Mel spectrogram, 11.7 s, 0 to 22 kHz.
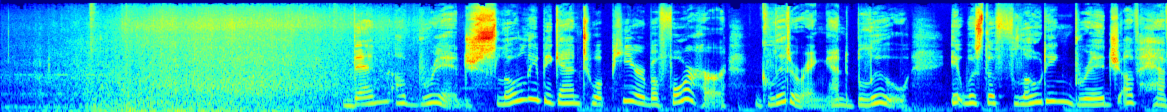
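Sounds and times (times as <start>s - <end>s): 
waves washing small rocks onto the shore: 0.2s - 5.3s
speech: 3.4s - 11.6s.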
